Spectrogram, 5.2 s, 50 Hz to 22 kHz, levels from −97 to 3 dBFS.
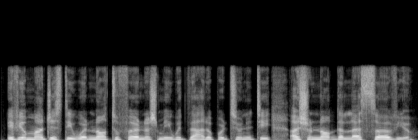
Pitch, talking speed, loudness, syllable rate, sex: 180 Hz, 205 wpm, -16 LUFS, 5.6 syllables/s, male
